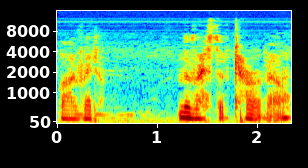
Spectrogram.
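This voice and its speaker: A woman is whispering. Her voice is somewhat breathy. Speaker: book vlogger. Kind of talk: casual vlog. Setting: home at night.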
